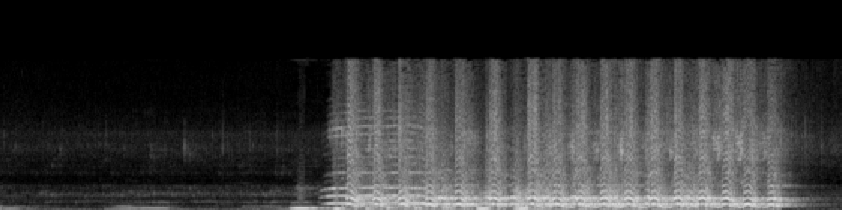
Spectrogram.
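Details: Siamangs in a zoo in Alexandria; a few low, hollow hoots are followed by a sudden, loud burst of rapid, regular barking notes, about four per second, sustained for three seconds before stopping abruptly.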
